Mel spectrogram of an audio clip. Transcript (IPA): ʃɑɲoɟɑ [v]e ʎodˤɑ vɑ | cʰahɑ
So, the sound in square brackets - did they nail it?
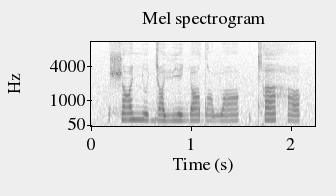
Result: no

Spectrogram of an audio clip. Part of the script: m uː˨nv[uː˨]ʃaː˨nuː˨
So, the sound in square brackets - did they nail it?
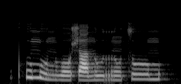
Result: no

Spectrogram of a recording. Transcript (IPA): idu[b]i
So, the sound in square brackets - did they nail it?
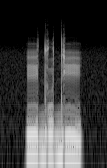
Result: no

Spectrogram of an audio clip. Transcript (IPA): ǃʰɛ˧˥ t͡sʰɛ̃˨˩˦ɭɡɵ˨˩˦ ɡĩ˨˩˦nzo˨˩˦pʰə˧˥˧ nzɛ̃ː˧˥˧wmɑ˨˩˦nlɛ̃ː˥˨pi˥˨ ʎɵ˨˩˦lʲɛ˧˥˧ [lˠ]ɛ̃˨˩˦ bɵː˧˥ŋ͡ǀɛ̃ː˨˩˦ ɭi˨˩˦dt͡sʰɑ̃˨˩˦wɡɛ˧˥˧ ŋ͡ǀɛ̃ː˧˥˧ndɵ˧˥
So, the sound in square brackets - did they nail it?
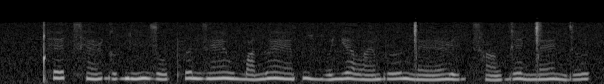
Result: yes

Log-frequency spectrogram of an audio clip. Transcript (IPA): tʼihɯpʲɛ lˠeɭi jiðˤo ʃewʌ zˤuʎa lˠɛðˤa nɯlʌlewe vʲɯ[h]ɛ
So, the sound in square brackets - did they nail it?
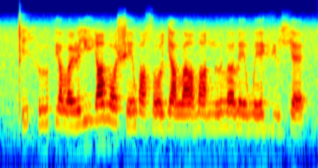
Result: no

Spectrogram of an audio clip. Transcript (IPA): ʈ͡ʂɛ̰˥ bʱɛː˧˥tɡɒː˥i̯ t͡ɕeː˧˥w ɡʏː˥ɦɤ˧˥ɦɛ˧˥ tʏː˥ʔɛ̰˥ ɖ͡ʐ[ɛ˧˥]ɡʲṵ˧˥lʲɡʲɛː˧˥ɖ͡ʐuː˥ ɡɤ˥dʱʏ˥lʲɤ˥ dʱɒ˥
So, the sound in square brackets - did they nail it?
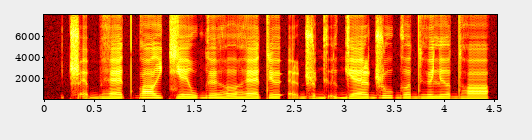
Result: no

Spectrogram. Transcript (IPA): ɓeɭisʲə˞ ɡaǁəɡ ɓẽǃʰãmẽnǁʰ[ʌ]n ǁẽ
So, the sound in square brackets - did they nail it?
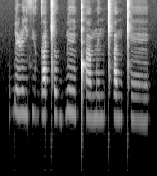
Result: no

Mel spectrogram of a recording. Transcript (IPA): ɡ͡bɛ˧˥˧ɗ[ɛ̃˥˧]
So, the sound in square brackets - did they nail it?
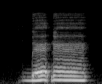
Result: yes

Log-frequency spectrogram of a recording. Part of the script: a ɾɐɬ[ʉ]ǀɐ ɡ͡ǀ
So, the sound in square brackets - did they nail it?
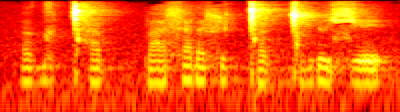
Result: yes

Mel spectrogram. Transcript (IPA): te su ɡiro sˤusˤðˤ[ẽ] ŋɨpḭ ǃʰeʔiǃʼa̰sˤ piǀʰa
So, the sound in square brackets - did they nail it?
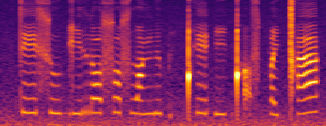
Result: no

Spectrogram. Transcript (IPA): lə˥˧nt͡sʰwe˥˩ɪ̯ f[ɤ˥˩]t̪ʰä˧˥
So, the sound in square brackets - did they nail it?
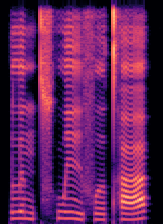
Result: no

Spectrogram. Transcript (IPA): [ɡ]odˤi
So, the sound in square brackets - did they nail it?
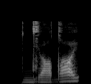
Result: no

